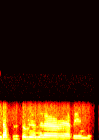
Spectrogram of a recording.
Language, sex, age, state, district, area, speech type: Telugu, female, 60+, Andhra Pradesh, Krishna, urban, conversation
